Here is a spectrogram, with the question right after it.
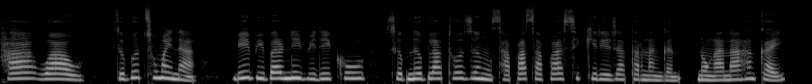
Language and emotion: Bodo, neutral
